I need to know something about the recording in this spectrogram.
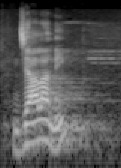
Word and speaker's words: জ্বালানি: তাই এর উচ্চারণটা হবে না না হয়ে এর উচ্চারণটা কি হবে ধ নৈরসিকারে নি ধ্বনি জ্বালানি তাহলে বর্গীর জয় আকারে চা লা নয় এর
